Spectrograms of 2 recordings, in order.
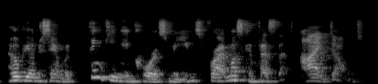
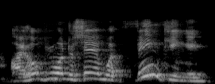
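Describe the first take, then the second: First: Said in the usual way. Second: Put-on lifted, girlish Alice line; Alice, higher voice. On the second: A narrator's reading. Alice confessing to the passengers, higher and girlish. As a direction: pitch it up as the young girl. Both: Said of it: "I'm sorry".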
